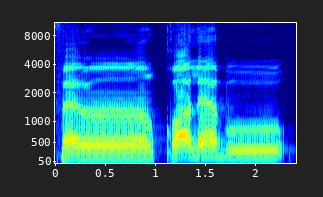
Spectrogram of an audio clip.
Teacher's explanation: یہاں نون ساکن کے بعد قاف ہے، یہاں آپ کریں گے اخفا ، فانقلبوا، قاف موٹا ہے، فانقلبوا بنعمة من اللہ، بنعمتن کے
